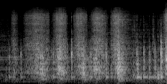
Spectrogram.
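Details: Toyota Tarago/Previa/Estima van blower fan running after blower housing removal and evaporator cleaning: quick scraping swishes several times a second; blower wheel rubbing against something.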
